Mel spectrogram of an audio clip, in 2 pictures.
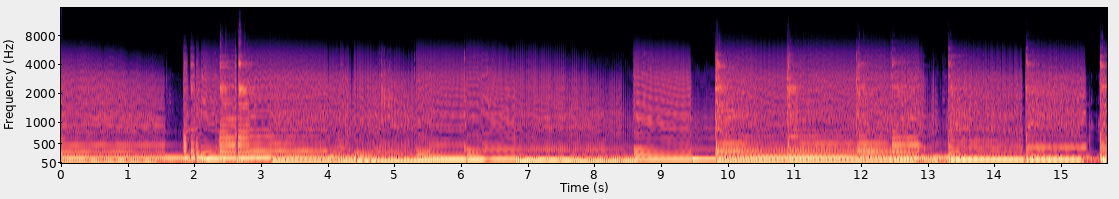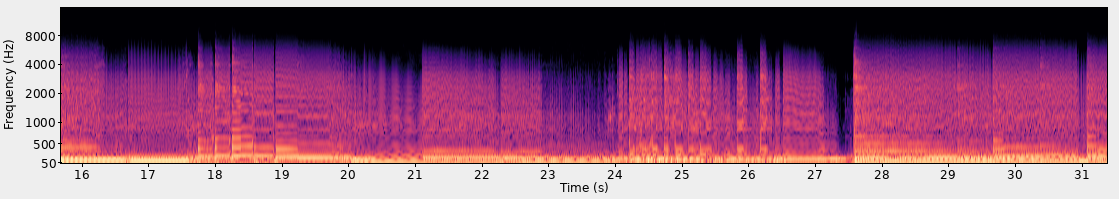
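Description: Electric bass guitar played fingerstyle through a Blackstar Unity Elite U700H head and U115C 1x15 cabinet: deep held notes mixed with quick runs, with short breaks about 9, 15 and 27 seconds in.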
